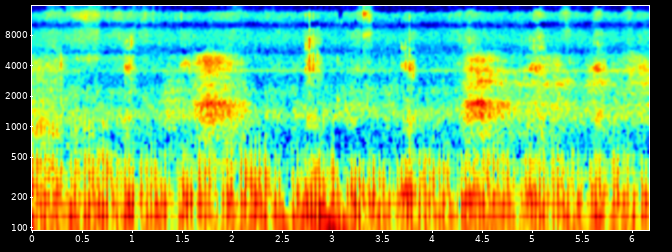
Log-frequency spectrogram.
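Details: Pina and Piko, two sister cats who were formerly rescued, purring with pleased faces; a deep, even rumble fills the whole stretch, broken by a couple of soft breathy swells.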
